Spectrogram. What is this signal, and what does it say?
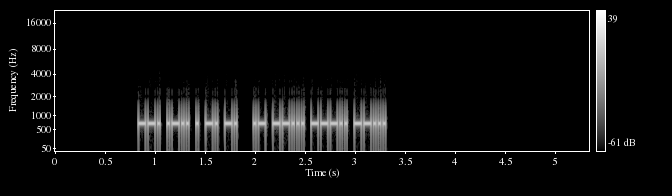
Morse code, heard as a keyed tone, about 50 wpm, 700 Hz. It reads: GLENN A787
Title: CWT Exchange 50wpm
